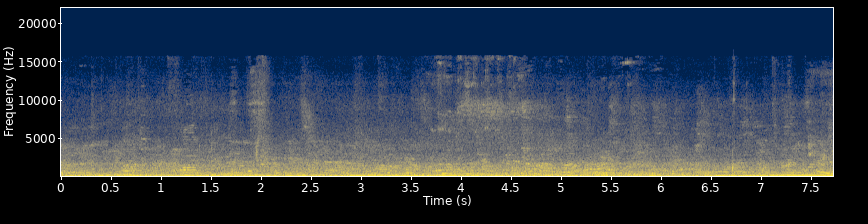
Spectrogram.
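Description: A car engine hums nearby.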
